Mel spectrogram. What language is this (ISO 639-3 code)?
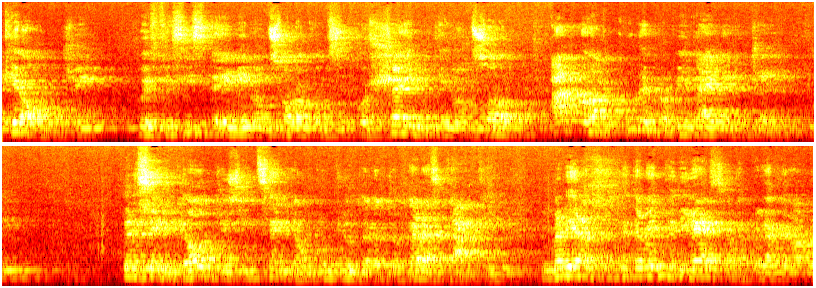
ita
